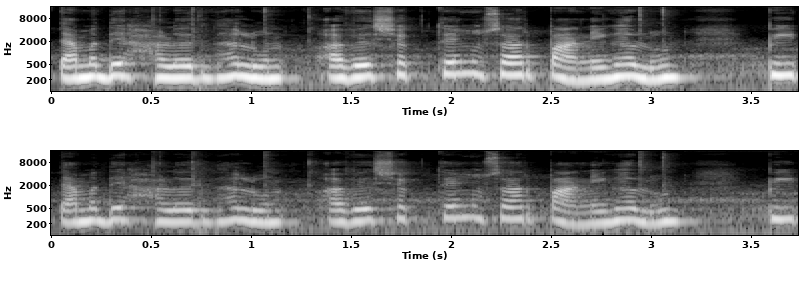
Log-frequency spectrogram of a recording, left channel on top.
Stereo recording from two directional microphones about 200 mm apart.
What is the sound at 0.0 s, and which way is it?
A woman's voice, 25° left (ahead or behind).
